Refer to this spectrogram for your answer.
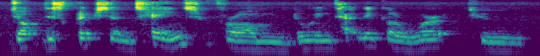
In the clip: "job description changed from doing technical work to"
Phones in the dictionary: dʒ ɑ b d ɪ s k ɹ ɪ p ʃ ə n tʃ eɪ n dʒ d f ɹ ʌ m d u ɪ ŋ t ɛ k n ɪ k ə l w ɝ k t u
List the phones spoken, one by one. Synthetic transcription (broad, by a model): dʒ ɑ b d ɪ s k ɹ ɪ p ʃ ə n tʃ eɪ n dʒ f ɹ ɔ m d u ɪ ŋ t ɛ k n ɪ k ə l w ɝ k t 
